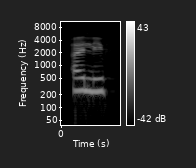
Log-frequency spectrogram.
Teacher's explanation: अलिफ हलक के ऊपर वाले हिस्से से अदा होता है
